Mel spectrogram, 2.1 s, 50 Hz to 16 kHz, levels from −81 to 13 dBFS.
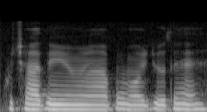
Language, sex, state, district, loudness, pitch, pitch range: Hindi, male, Uttar Pradesh, Etah, -14 LUFS, 155 Hz, 150-165 Hz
